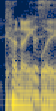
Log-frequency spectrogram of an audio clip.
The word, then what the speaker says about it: Knightley: That's tough, yeah, because it's the silent K. – We never would have got that, Knightley.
